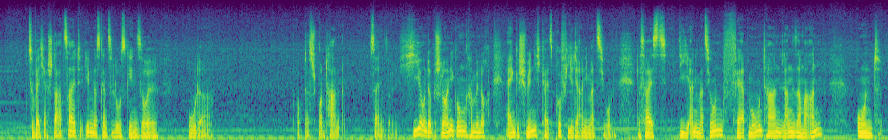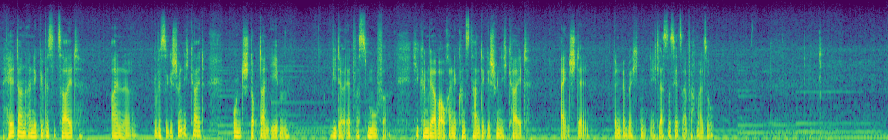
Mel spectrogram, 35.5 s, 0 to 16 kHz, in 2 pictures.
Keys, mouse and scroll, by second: 6.2 click, 30.8 click, 34.3 ctrl+alt+p.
